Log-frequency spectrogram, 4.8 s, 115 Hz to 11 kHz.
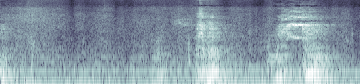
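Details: Friesian horses kept indoors, one of a herd of 21 horses and foals; two breathy whinny bursts, the second louder with a thin high squeal, over steady low barn hum while a person calls out horse names.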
